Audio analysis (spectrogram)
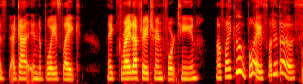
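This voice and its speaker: At a moderate pace, a woman with an American accent talks in an ordinary speaking voice, fairly high in pitch with ordinary pitch variation. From Colorado. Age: 40s. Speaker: podcast co-host, adult entertainment industry. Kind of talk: casual chat.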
